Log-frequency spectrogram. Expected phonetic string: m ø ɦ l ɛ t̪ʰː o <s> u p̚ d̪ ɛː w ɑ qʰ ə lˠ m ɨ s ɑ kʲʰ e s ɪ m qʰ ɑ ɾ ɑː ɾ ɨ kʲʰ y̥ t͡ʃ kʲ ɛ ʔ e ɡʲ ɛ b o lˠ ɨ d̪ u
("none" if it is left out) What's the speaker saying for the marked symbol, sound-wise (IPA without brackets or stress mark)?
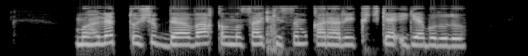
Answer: ʃ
